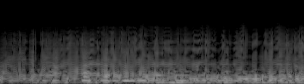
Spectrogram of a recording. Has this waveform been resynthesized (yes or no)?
yes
